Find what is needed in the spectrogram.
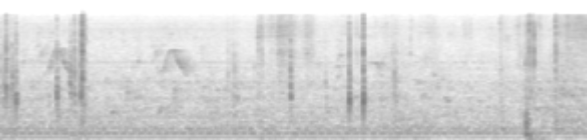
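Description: Paper being handled and creased: scattered sharp crinkles and clicks, several in the first half-second and a couple more between two and three seconds in.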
